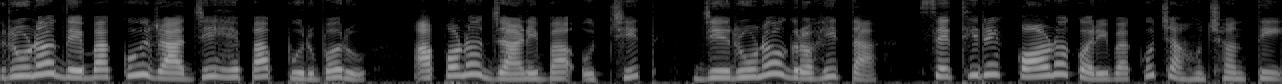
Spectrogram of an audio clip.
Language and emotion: Odia, neutral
